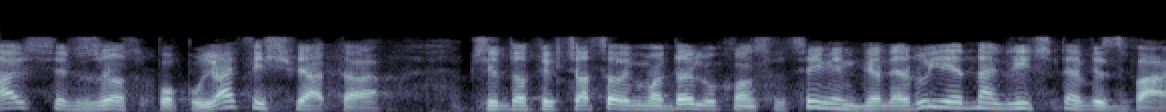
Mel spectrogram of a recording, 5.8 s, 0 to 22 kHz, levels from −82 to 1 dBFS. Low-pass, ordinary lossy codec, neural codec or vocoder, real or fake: 5.4 kHz; none; codec, 16 kHz, 2 kbps, FreqCodec, larger model; fake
